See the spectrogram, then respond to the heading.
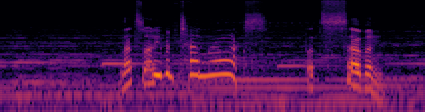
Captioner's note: voice cracks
